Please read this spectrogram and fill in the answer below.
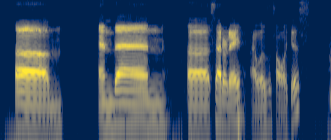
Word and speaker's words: Autolycus: And then Saturday, I was Autolycus, not Autolycus.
